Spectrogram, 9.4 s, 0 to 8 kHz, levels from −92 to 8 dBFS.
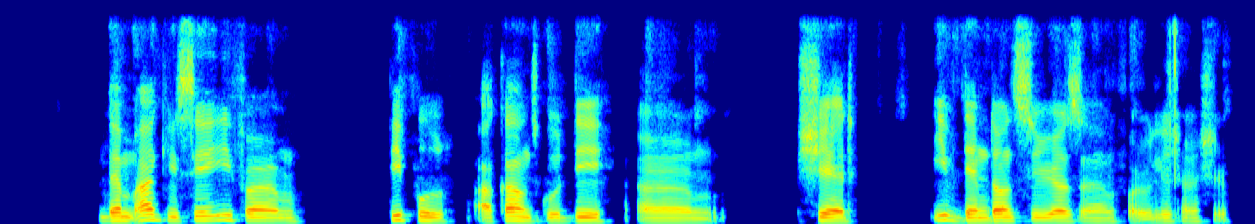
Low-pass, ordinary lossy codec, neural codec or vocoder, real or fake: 7.2 kHz; none; none; real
